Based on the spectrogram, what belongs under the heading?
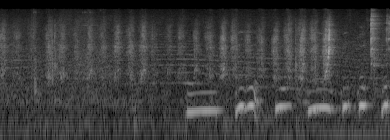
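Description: A bird calls in a run of short, low hooting notes, each bending up and down in pitch, starting about two seconds in. Before it there is a rapid, even, high ticking.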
